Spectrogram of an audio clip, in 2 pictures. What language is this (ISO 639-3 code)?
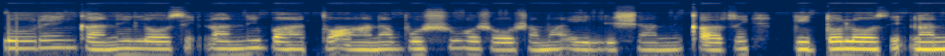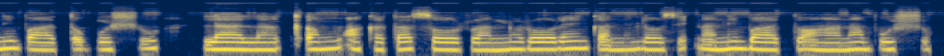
sid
